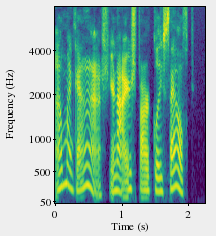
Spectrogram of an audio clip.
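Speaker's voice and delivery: woman's voice. Retelling what a woman said when the speaker sat down, imitating a woman's voice. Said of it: "Her voice is kind of like that".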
